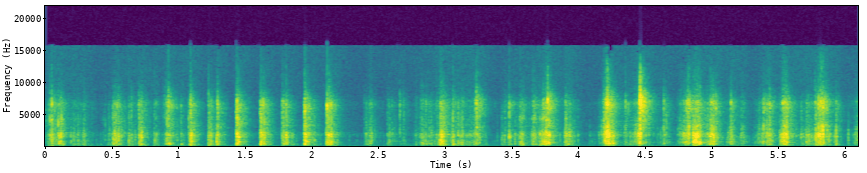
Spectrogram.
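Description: A small printed cardboard box of Giotto felt-tip markers, hollow and seemingly full of markers, is held up in both hands and tapped with fingertips and nails. The result is a quick, uneven run of dry, crisp taps and clicks, bright and papery with almost no low end, each one dying away instantly.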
